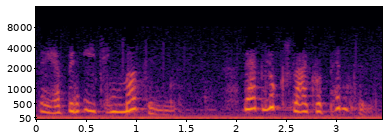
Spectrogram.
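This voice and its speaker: A woman's voice: high voice, very animated, moderate pace. An actress playing a prim, innocent young country girl with an upper-class English accent, in 1960s radio comedy style. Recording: noisy, muffled narrow-band vintage radio recording.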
